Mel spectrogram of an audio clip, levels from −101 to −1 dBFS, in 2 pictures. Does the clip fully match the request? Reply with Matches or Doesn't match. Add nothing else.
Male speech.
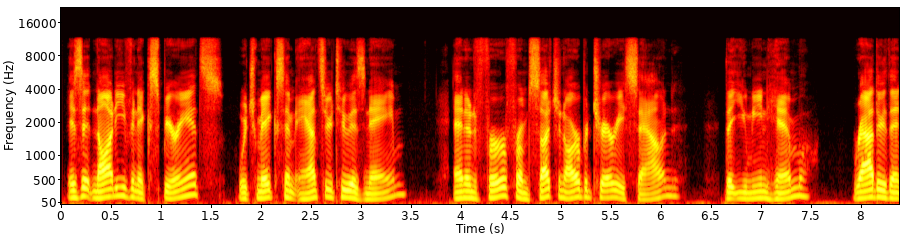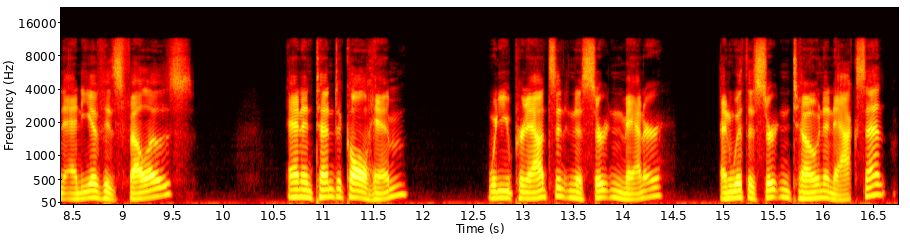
Matches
